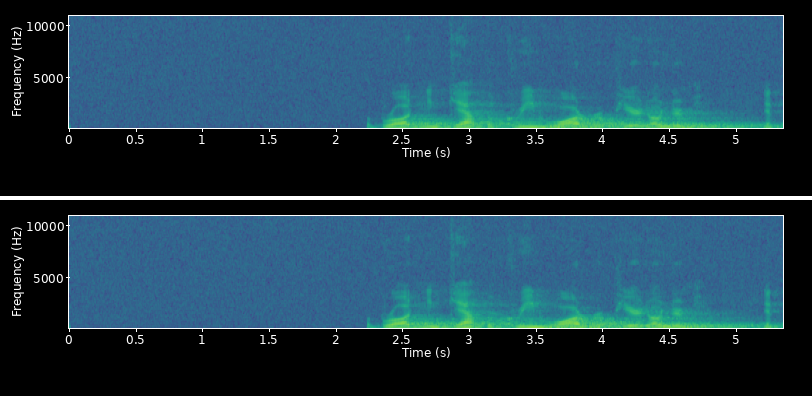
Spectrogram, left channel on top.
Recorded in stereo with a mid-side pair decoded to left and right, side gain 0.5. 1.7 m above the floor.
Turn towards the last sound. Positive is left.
turn(degrees=-5)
